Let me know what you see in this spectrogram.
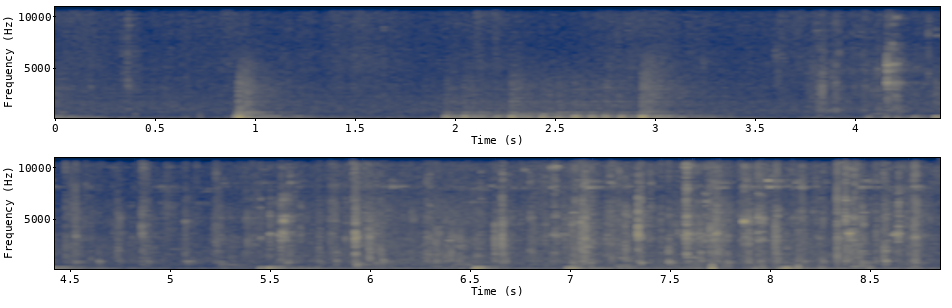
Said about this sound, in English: At Fort Sam Houston's National Cemetery in San Antonio, Sergeant Gilberto L. Sanchez's casket is being loaded onto a horse-drawn caisson.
